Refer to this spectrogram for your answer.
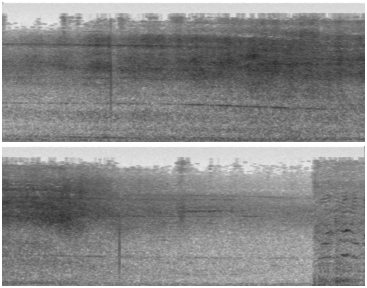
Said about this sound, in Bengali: এইটিআর মডেলের এই বিমানটি এগিয়ে আসছে নামার জন্য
